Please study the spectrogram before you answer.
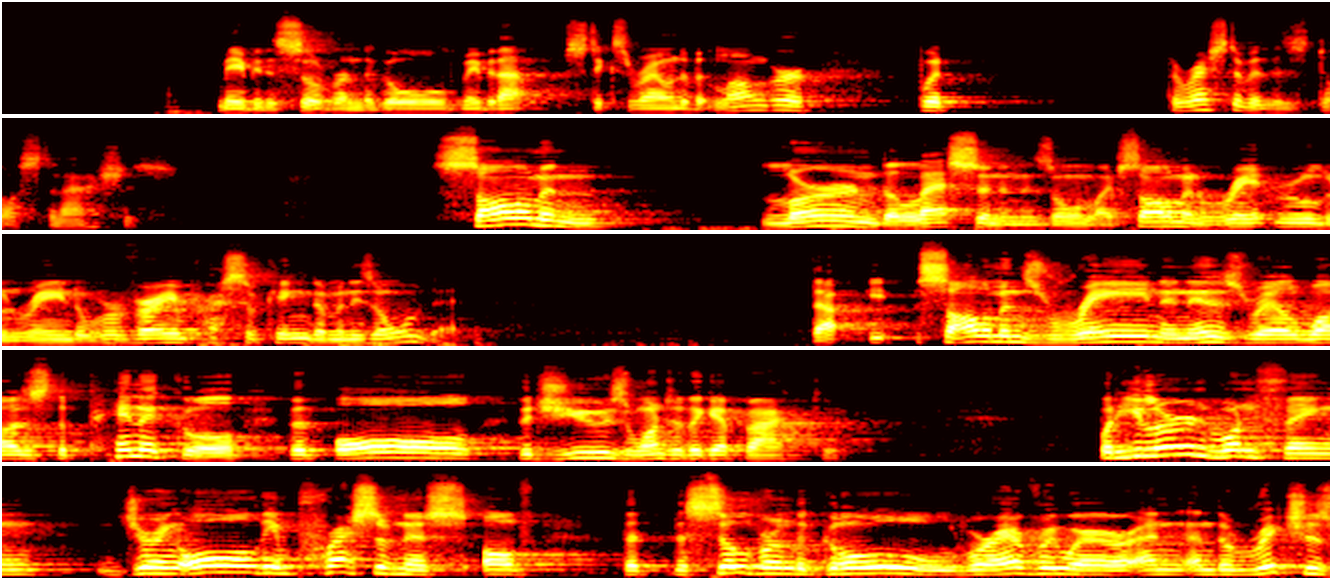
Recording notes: Preached at Shettleston Free Church.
